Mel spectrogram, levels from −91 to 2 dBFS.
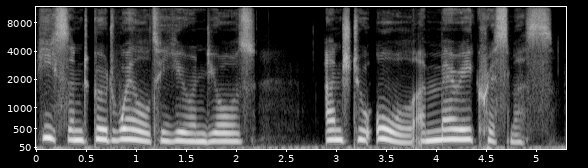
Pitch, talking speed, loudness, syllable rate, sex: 210 Hz, 160 wpm, -16 LUFS, 3.9 syllables/s, female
